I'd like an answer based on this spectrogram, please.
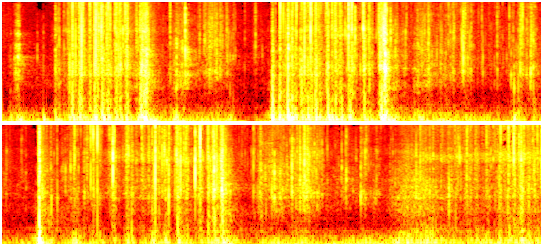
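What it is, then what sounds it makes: Bar of soap being carved. A solid orange bar of soap held in the hand is carved with a small blade into long curls, producing a run of dry, crisp scraping and tearing strokes. The crackly, bright texture comes in bursts separated by brief pauses, with short sharp snaps where each curl breaks away.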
